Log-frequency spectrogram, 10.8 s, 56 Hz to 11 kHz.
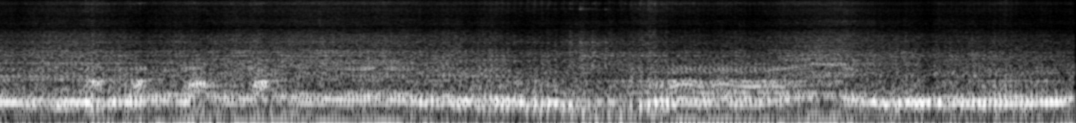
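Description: Honda V45 Sabre's liquid-cooled 750 cc V4 engine running at low speed as the motorcycle is ridden slowly, its revs rising and falling a little.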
